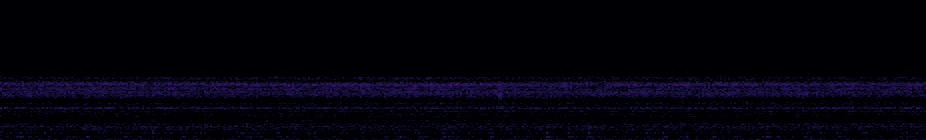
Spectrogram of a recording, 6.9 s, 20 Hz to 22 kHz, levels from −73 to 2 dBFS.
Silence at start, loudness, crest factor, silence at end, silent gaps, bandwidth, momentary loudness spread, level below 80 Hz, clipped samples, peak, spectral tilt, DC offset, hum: 0 s; -52 LUFS; 16 dB; 0 s; none; 16 kHz; 1 LU; -78 dBFS; under 0.1%; -40 dBFS; 0 dB/octave; under 0.1%; none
